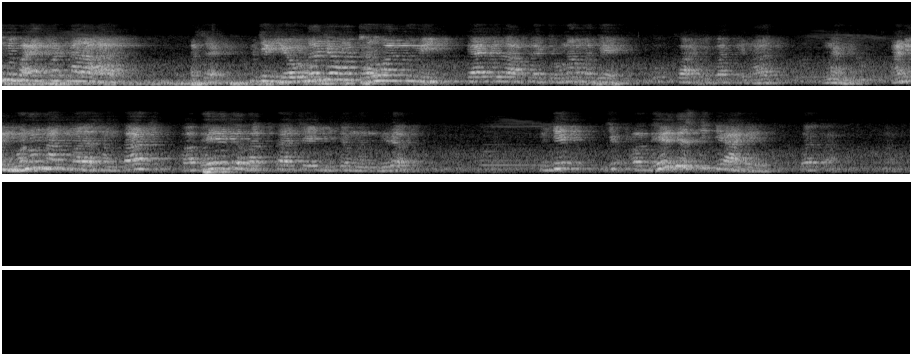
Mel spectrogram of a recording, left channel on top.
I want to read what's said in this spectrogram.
बाहेर पडणार आहात असं आहे. म्हणजे एवढं जेव्हा ठरवाल तुम्ही त्यावेळेला आपल्या जीवनामध्ये दुःख अजिबात येणार नाही. आणि म्हणून नाथ महाराज सांगतात अभेद भक्ताचे निज मंदिर, म्हणजे जी अभेद स्थिती आहे बरं का,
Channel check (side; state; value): right; silent; 61 dB below the other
